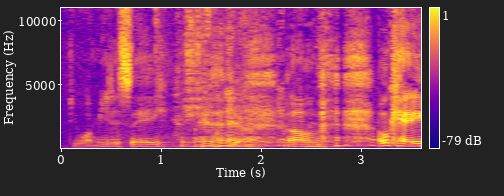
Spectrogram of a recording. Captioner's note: audience laughing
